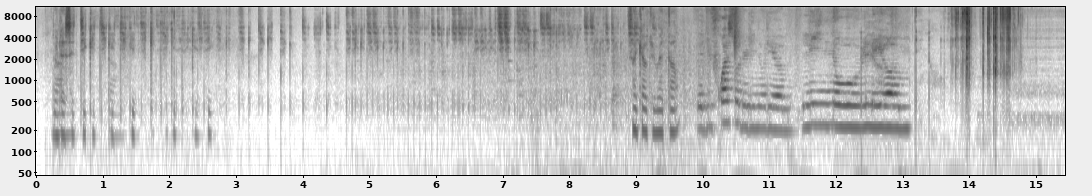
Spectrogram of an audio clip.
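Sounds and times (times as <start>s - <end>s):
speech: 0.3s - 3.5s, 9.0s - 13.2s
quiet murmuring voice: 0.3s - 9.0s
rain pattering on a skylight window: 7.1s - 12.6s.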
